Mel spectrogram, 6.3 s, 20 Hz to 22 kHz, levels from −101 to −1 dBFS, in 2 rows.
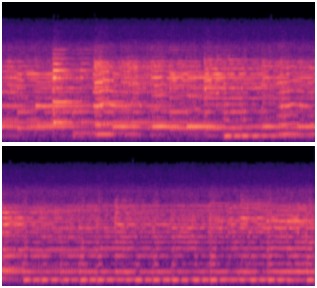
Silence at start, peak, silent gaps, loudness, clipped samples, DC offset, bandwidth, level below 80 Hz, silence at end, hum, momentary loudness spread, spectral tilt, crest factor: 0 s; -8 dBFS; none; -27 LUFS; under 0.1%; under 0.1%; 13 kHz; -80 dBFS; 0 s; none; 11 LU; -2.5 dB/octave; 22 dB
